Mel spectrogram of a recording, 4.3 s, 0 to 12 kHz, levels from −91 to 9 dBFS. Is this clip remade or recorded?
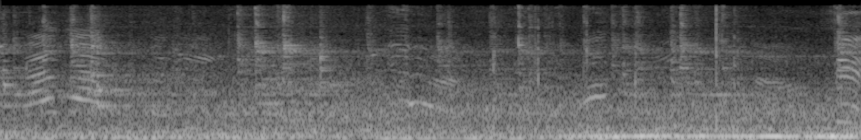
recorded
